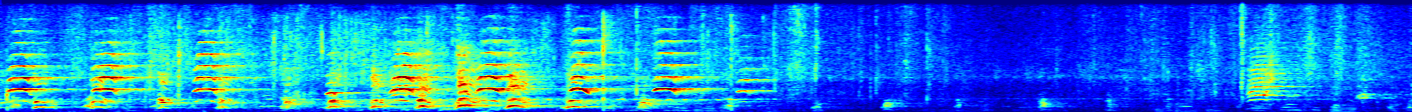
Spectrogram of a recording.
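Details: Wild chimpanzees in Uganda, tracked in the trees and on the ground, giving loud vocalizations: a run of strong, harmonic rising cries about every half second for eight seconds, then quieter scattered calls and a final loud burst.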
